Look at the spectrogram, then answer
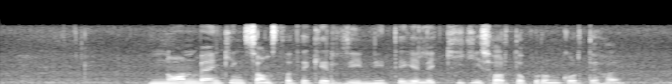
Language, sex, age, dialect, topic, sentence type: Bengali, male, 31-35, Western, banking, question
